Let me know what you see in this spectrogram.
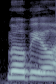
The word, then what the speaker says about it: Mobile: Mobile, Alabama.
